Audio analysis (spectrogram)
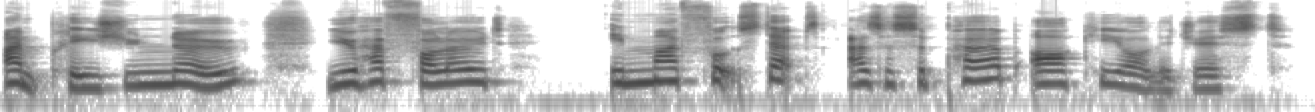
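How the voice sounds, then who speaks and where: A female reader acts out a gentleman ghost, somebody's long-departed grandfather in a storybook. He is jovial and jaunty, courteous in an old-fashioned way, with a lifted pitch. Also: slow pace, close to an everyday voice. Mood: proud, genial.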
